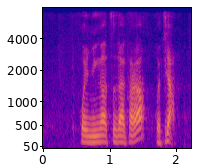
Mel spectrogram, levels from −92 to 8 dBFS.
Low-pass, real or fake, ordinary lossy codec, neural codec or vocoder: 7.2 kHz; fake; none; codec, 16 kHz, 4 kbps, FunCodec, trained on LibriTTS, 50 frames a second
